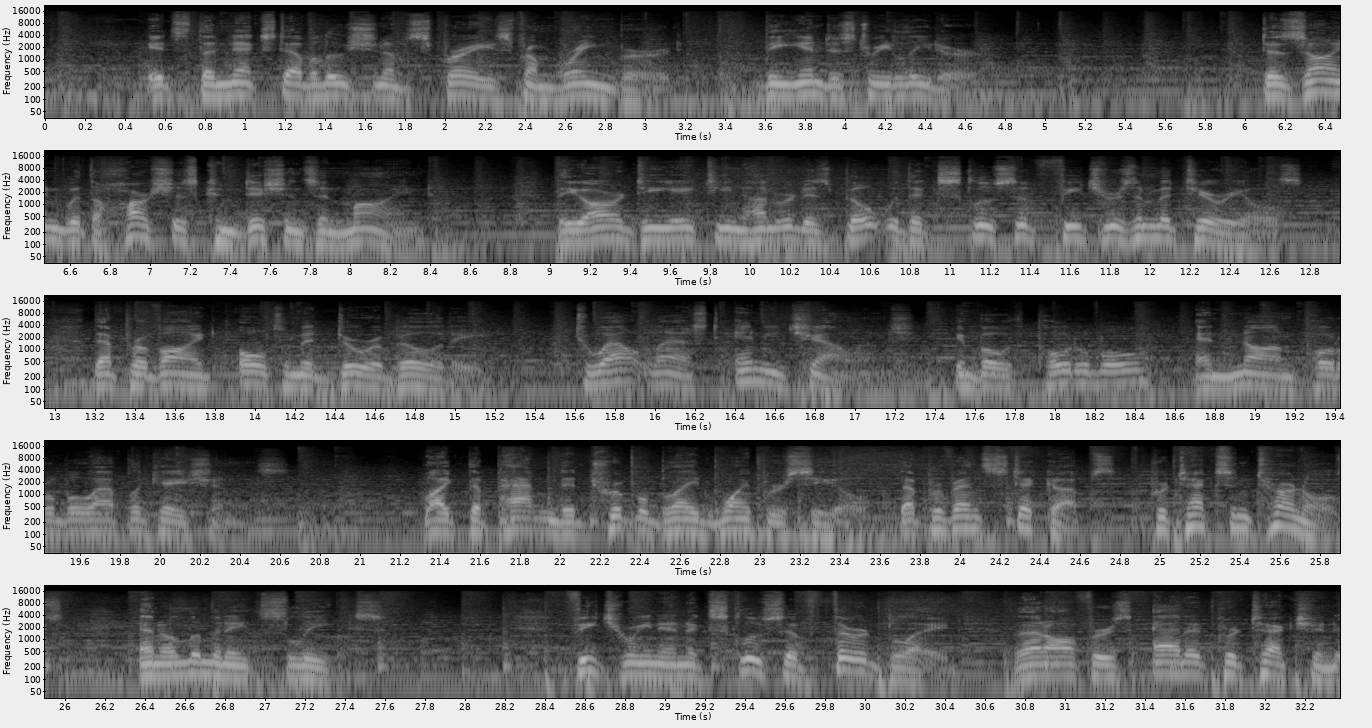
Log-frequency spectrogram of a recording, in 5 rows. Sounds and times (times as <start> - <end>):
Music: 0.0 - 32.3
Speech: 0.5 - 4.8, 6.1 - 8.4, 9.0 - 20.6, 21.3 - 27.6, 28.5 - 32.3.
